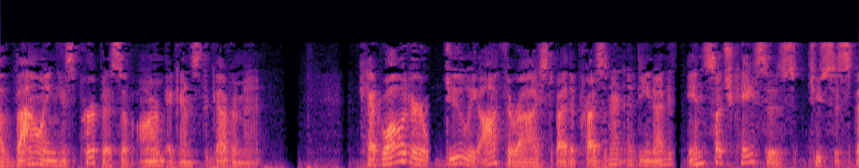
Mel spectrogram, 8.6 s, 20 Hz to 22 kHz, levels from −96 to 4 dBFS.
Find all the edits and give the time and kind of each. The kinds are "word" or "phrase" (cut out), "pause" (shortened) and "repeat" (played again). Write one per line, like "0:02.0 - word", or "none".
0:01.7 - word
0:04.3 - word
0:06.7 - word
